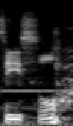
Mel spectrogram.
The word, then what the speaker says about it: Cesyll: It's spelled C-E-S-Y-L-L, but it's 100% pronounced Cecil.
